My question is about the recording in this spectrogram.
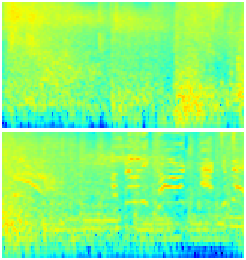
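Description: Cartoon sound effects of a dark energy vortex: a rushing, swirling noise with heavy booms about two and three seconds in, over dramatic background music. A wavering vocal cry sounds near the end.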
